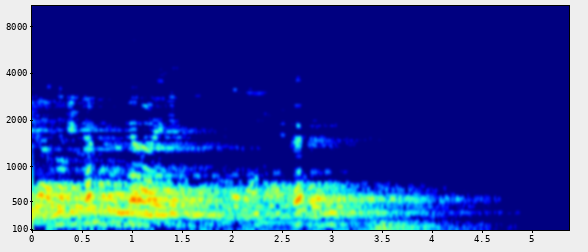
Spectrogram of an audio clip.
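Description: A man chants in a long, drawn-out voice with echo, slowly fading away.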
